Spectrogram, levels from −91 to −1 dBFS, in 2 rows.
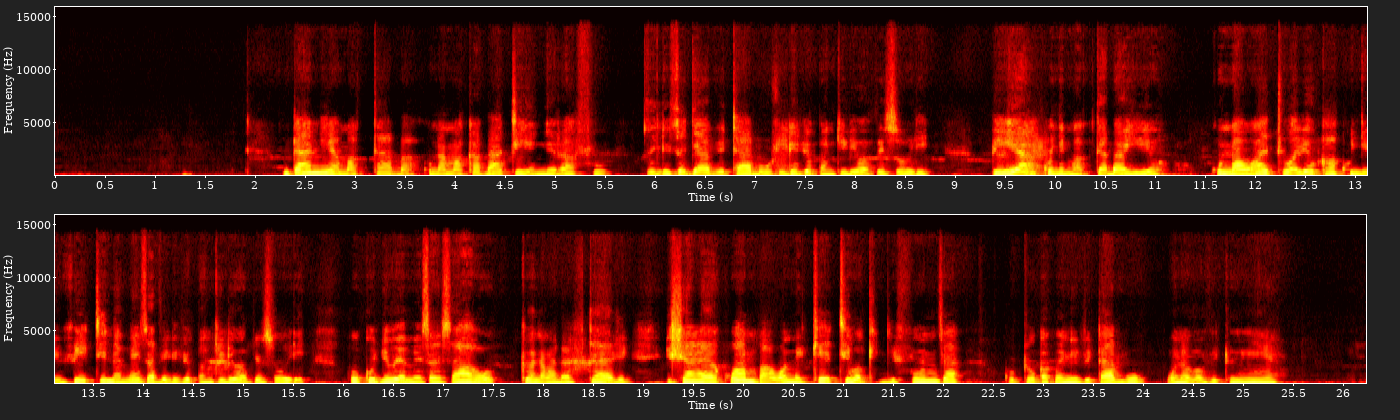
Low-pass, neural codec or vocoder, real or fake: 14.4 kHz; codec, 44.1 kHz, 2.6 kbps, SNAC; fake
